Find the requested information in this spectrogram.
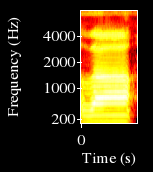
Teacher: پہلے ذال کے اوپر زبر ہے، اس لیے الف مدہ ہوگا، الف مدہ کو ایک الف کے برابر کھینچ کر کے ادا کریں گے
